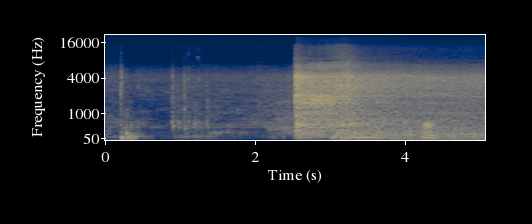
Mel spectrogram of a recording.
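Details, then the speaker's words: Toyota Avanza VVT-i after the crankshaft position sensor fault code is cleared: a few clicks and a short crank, then the engine catches and settles into a steady, even normal idle. "Hai setelah tebel sikap sensor kita hapus Hai 2.30 ada truk yang muncul kita hidupan akhirnya mesin bisa hidup dengan normal kembali"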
